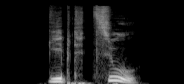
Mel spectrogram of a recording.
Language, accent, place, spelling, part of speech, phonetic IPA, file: German, Germany, Berlin, gibt zu, verb, [ˌɡiːpt ˈt͡suː], De-gibt zu.ogg
- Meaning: third-person singular present of zugeben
